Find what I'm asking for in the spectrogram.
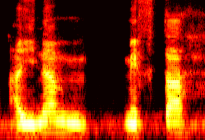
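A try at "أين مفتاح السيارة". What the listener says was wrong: Aina miftahus sayyarati. Ahsan.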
